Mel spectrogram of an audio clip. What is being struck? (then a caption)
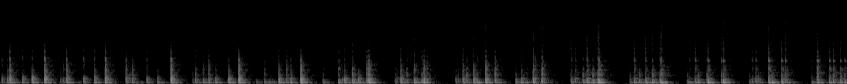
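Wooden table. Fast, intense tapping and knocking on a wooden table. Dull, low wooden knocks come in rapid clustered bursts separated by brief pauses, each hit dying away almost instantly.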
